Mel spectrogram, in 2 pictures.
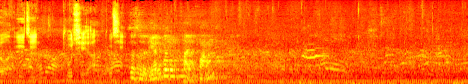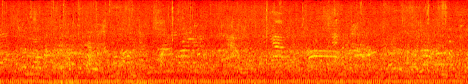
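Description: Hooves of water buffalo bulls scuff on dry dirt.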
